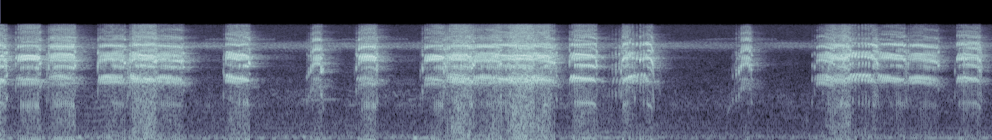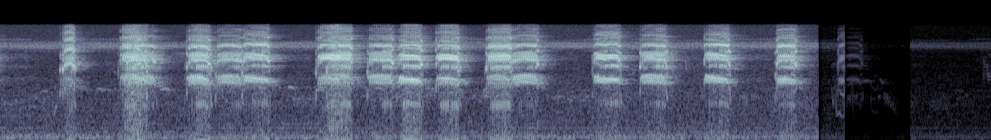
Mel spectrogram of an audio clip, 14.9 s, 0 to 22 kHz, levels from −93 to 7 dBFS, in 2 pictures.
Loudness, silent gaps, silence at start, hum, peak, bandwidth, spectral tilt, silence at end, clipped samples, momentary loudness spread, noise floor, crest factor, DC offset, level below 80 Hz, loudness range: -5 LUFS; none; 0 s; none; 0 dBFS; 11 kHz; 3 dB/octave; 1.35 s; 2%; 11 LU; -61 dBFS; 10 dB; 0.3%; -40 dBFS; 4 LU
